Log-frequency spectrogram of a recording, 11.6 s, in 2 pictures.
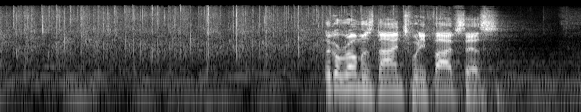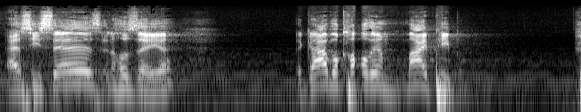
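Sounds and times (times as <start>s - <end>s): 
audience hand clapping: 0.0s - 4.3s
speech: 3.2s - 5.1s, 5.9s - 7.6s, 8.8s - 10.5s.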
